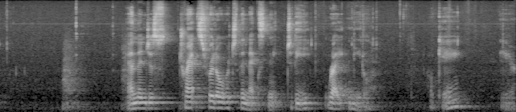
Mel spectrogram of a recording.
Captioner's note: hammering starts again; hammering stops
